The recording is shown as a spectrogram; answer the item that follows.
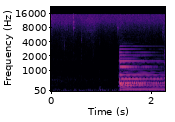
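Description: A quiet pause, then about a second and a half in a sustained piano chord comes in suddenly and is held: the opening of a song's accompaniment.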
